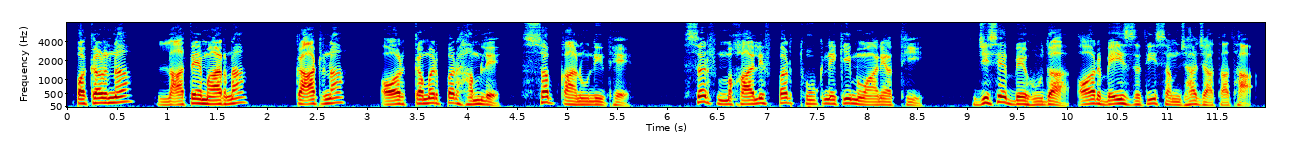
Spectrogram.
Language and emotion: Urdu, neutral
